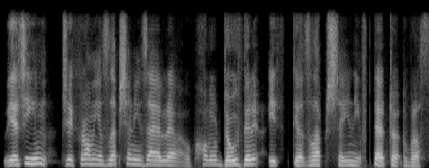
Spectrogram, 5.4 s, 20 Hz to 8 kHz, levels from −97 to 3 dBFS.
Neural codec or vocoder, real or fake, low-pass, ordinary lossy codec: codec, 16 kHz in and 24 kHz out, 0.4 kbps, LongCat-Audio-Codec, four codebook decoder; fake; 7.2 kHz; none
